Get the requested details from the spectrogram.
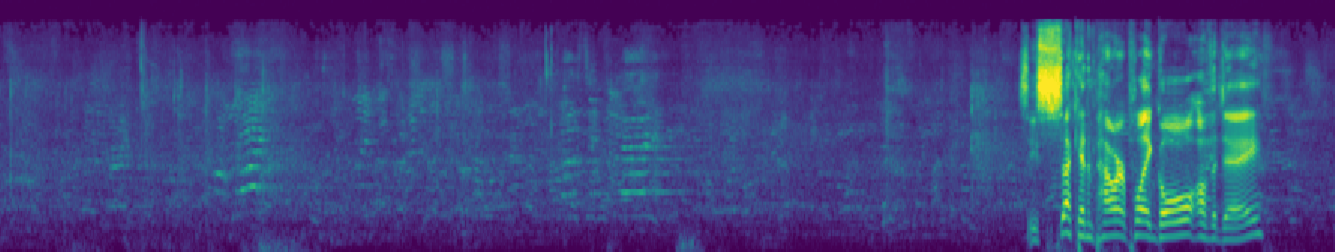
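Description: Voices murmur faintly in a large echoing hall.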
